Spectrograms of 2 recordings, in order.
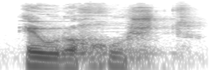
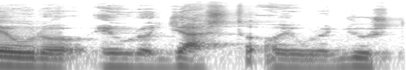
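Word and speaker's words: Eurojust: cierto también está cooperando Euro justo mucha gente dice Euro jasto Pero si hablamos en español porque no pronunciar la J como se debe la unión además ha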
